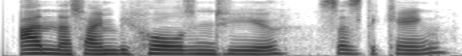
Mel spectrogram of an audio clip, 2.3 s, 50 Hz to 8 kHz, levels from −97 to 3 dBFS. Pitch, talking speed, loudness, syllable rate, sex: 195 Hz, 235 wpm, -20 LUFS, 5.6 syllables/s, female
